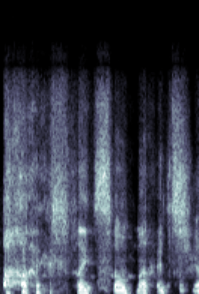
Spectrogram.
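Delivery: slow, laughing "it explains so much"; laughing mock epiphany; laughing realization. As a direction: say it through a laugh, amazed. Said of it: "I was like".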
